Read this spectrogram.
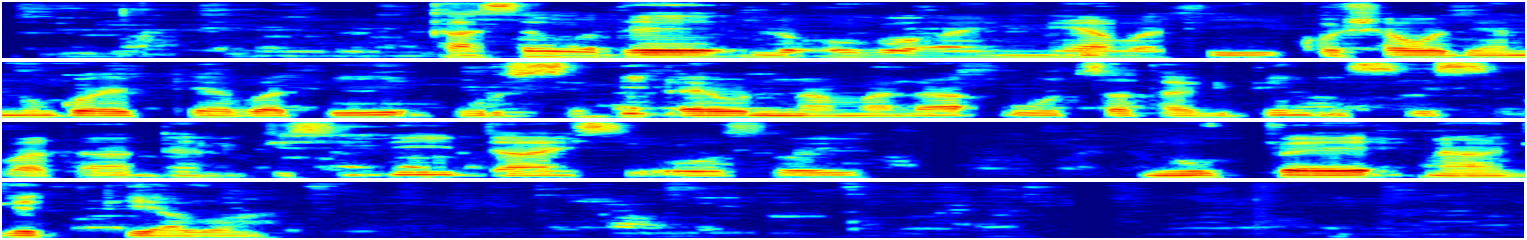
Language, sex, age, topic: Gamo, male, 25-35, agriculture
